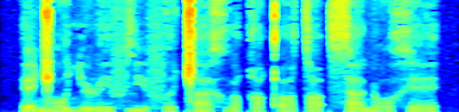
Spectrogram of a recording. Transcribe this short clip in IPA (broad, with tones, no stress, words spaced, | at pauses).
ɛ̰˧ŋ͡ǁɔ˧ʎə̰˨ ɭe˨flʲɛ̰˨f ə˧ ǁa˨xu˨qə˦qʼu˨ tˤɛ˦ʔsa˦ ɳɔ˧xɛ˧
